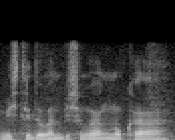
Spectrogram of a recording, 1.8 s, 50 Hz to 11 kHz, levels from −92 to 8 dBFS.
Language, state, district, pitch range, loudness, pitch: Kokborok, Tripura, Dhalai, 95-105 Hz, -17 LUFS, 100 Hz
